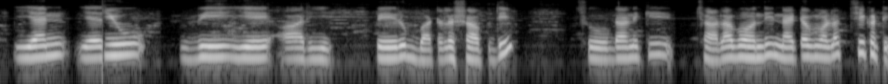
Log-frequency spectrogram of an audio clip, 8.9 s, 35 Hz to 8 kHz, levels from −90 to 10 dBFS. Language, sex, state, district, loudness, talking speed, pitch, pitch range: Telugu, female, Andhra Pradesh, Krishna, -17 LUFS, 90 wpm, 195 Hz, 185-225 Hz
